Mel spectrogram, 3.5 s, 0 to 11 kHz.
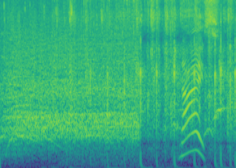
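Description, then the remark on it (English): A sold-out crowd of about 12,000 at a political rally in Nampa, Idaho, applauds a senator's message on livable wages and health care access in a steady, dense roar of clapping, which thins slightly before a loud voice lets out a rising cheer over the continuing applause. “The senator's message on livable wages and health care access for all drew some of the loudest applause.”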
